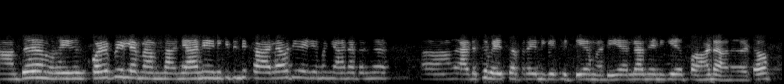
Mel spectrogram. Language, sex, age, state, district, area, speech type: Malayalam, female, 30-45, Kerala, Kollam, rural, conversation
